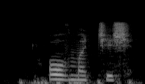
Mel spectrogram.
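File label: "овмӧдчысь" Komi-Zyrian, female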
